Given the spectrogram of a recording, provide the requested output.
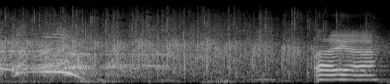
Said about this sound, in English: Make incredible woohooing noises for Alison Spittle!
